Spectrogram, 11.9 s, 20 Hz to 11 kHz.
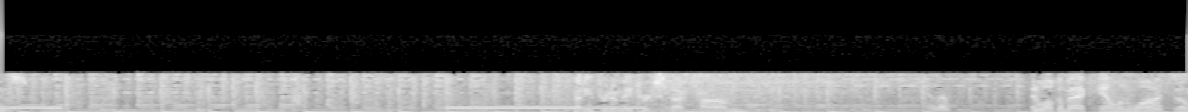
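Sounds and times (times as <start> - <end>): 
telephone ring tone placing a call: 0.0 - 0.9, 4.4 - 6.7
loud busy music bed: 0.0 - 11.8
speech: 6.7 - 7.8, 10.3 - 11.8.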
